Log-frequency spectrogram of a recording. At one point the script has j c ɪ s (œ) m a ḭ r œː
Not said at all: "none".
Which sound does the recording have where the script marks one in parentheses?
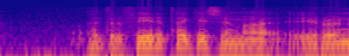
ɛ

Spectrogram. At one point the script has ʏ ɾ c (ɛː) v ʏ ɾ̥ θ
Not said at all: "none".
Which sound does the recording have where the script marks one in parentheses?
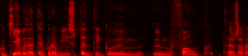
ɛː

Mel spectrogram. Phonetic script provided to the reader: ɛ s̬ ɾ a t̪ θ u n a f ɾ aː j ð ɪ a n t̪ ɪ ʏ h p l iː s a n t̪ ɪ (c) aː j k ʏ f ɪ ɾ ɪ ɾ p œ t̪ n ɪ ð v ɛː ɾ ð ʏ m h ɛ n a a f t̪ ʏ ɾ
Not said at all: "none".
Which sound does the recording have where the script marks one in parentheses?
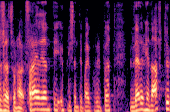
p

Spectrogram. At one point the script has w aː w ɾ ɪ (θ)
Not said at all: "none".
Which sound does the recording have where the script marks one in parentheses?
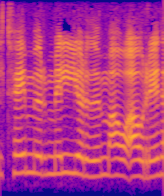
θ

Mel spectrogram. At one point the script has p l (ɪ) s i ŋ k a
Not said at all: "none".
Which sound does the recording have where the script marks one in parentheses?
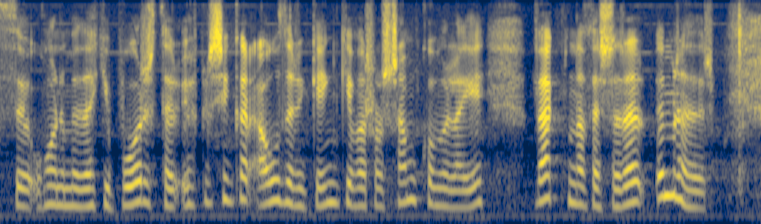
i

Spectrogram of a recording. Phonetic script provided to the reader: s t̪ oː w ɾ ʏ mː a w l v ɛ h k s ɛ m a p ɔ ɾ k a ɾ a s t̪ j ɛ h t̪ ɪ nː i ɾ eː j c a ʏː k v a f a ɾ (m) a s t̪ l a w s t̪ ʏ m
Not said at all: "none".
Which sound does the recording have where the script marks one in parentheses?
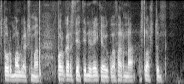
n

